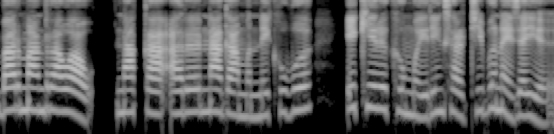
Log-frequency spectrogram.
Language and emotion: Bodo, neutral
